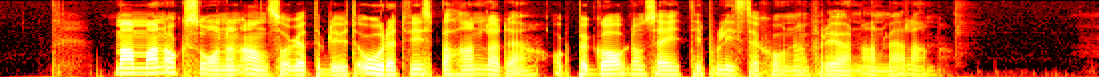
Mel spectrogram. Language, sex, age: Swedish, male, 20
